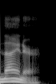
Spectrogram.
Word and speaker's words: niner: Two, use the special pronunciations tree, f, and niner.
